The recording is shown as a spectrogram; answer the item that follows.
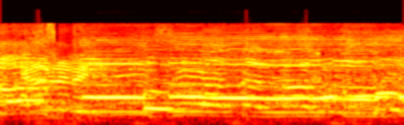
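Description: A man singing out or wailing a loud, long high note, held steady for over a second from about half a second in.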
